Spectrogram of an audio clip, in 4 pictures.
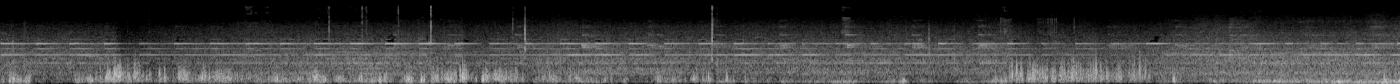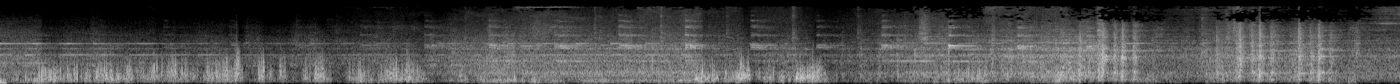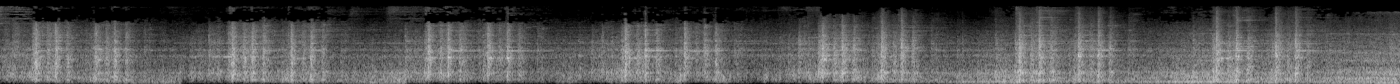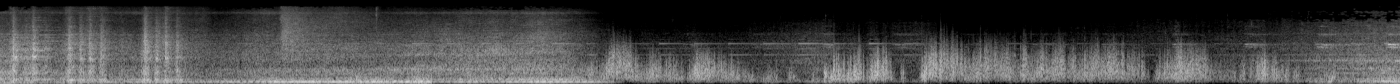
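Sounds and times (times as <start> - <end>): train wheels clicking over rail joints: 16.3 - 44.2.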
